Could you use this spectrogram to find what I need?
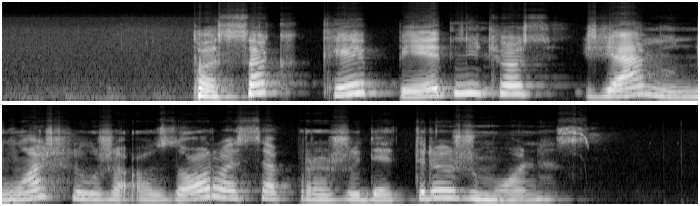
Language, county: Lithuanian, Kaunas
